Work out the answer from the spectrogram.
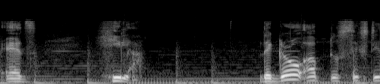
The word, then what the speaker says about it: Gila: Its name is pronounced as Gila.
